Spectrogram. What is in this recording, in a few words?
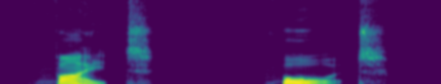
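"fight", English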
